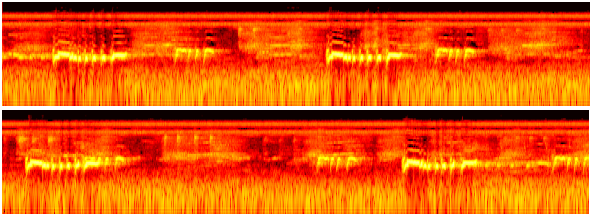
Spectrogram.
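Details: Zebra dove of the udanmas silver type, a lure singer that sets other doves singing: a rapid stuttering coo rolling down then ending on a held note, repeated about every three seconds, with softer higher coo phrases between.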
